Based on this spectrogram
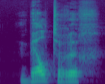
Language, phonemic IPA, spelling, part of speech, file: Dutch, /ˈbɛl t(ə)ˈrʏx/, bel terug, verb, Nl-bel terug.ogg
- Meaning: inflection of terugbellen: 1. first-person singular present indicative 2. second-person singular present indicative 3. imperative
